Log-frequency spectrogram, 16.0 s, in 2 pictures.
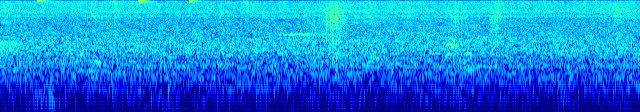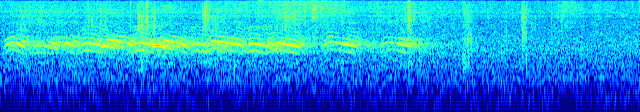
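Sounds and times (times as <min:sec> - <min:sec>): birds chattering: 0:08.1 - 0:13.4.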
